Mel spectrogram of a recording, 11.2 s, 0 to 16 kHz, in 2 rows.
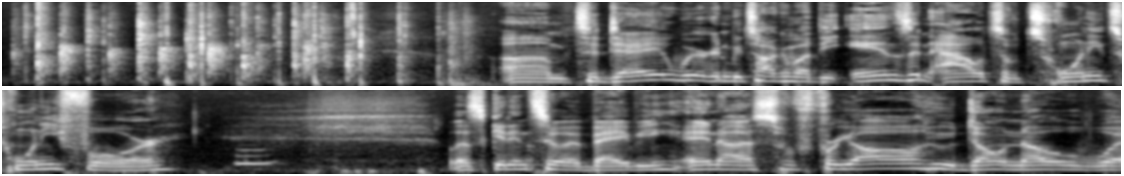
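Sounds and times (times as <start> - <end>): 
small group clapping in applause: 0.0 - 2.5
speech: 2.5 - 6.5, 7.8 - 11.1.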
